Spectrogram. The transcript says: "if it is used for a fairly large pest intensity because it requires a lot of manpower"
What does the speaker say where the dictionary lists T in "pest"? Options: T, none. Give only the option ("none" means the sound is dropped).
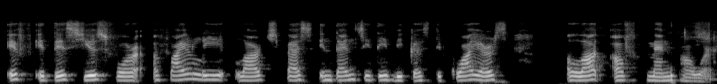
none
